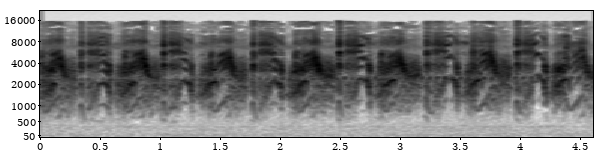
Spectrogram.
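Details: Nonstop chorus of rock bush quail (jungle battair) on 18 July: loud, squawking notes repeated about eighty times a minute, each with a quick downward and upward sweep, overlapping so the sound never stops.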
